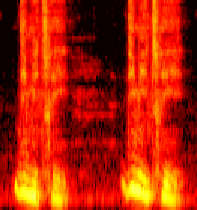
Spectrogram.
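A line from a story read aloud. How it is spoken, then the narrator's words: Trembling exclamation. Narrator (French): s'écria mademoiselle Bochet tremblante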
